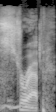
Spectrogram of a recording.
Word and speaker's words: Streep: Also, Bart's girlfriend starring Meryl Streep. Gosh. Am I pronouncing that correctly? – Yes. Meryl Streep.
